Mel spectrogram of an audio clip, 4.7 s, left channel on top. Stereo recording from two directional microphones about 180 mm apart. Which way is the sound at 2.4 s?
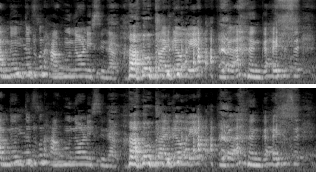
5° right (ahead or behind).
